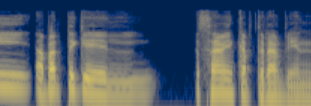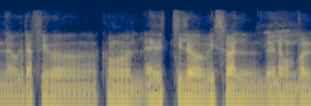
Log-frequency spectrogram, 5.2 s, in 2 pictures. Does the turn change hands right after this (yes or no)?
yes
